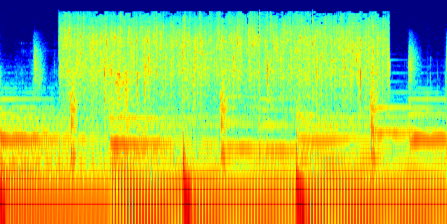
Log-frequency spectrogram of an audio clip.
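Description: Food sizzling in a hot pan, a dense frying hiss that starts about half a second in and cuts off just before the end, over background music with a soft steady beat.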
